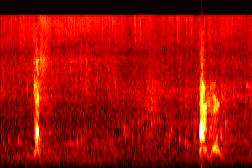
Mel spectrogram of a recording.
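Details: Dog chewing gum barks twice, about two and a half seconds apart; each bark is short and clipped, the second slightly longer with a brief trailing yelp.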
